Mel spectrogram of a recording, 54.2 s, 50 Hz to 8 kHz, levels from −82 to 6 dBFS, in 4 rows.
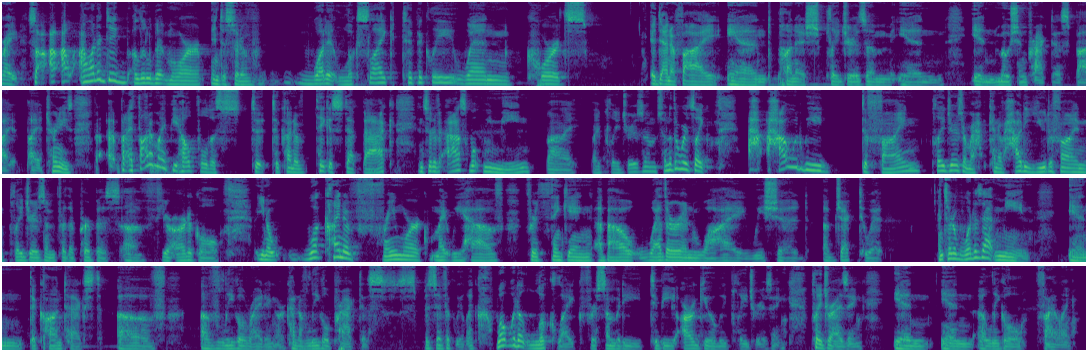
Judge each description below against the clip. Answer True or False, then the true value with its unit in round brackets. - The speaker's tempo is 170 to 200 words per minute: False (155 wpm)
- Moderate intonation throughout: False (6.5 semitones)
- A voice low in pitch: True (120 Hz)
